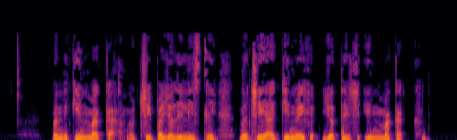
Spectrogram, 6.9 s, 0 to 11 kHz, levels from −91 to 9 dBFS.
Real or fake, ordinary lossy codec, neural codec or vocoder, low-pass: fake; MP3, 32 kbps; vocoder, 44.1 kHz, 128 mel bands, Pupu-Vocoder; 9.9 kHz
